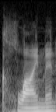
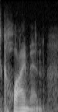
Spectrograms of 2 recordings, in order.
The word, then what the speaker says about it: Kleinman: Kleinman V right case there is no first in before the em it's not Kleinman it's climbin so my apologies for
